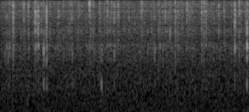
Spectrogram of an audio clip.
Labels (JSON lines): {"label": "ambient", "recorder": "HydroMoth"}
